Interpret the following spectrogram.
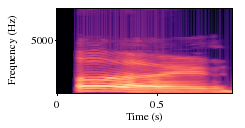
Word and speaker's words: earn: Next is earn. Now here E-A-R becomes earn, the same sound as heard.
